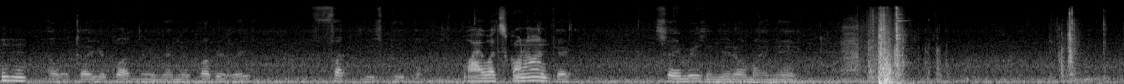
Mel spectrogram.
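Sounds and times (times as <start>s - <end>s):
speech: 0.0s - 2.7s, 3.3s - 5.9s, 6.6s - 8.8s
quiet outdoor ambience: 0.0s - 11.2s
door slamming shut: 8.5s - 9.5s.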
